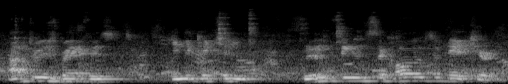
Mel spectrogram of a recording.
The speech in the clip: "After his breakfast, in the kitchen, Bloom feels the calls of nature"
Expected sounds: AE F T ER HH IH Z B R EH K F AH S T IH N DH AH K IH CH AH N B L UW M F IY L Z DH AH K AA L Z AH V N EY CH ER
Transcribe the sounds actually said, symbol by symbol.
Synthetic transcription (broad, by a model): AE F T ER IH Z B R EH K F AH S T IH N DH AH K IH CH AH N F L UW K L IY Z DH AH K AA Z AH V N EY CH ER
